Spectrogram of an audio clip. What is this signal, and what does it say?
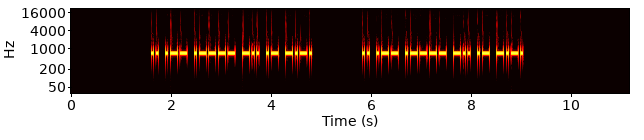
Morse code, heard as a keyed tone, about 25 wpm, 700 Hz. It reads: IW1DAC IW1DAC
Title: DXCC-100 Call Signs - 6 Characters - Repeated 2x - 25wpm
